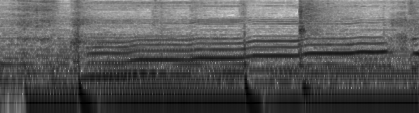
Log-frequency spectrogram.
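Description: A woman sings a held, wordless "oh-oh" line that steps upward in pitch, over a steady bass and two deep kick-drum hits in a slow pop/R&B backing track.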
